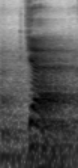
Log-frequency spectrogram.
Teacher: Atas lidah kita kena pada langit yang keras. Ja. Jadi standby lidah kat bawah tu. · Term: huruf jim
